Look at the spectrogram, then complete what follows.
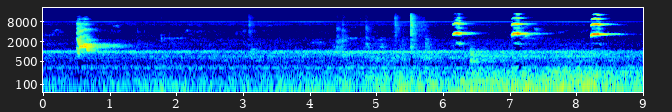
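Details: A rainbow lorikeet visiting a veranda gives one harsh, screechy burst, then three short, shrill, high chirps about a second apart, with a low background rumble.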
